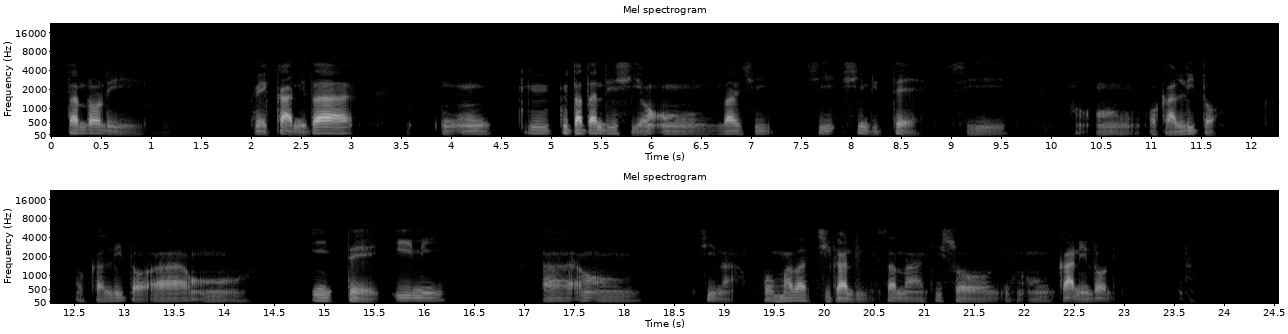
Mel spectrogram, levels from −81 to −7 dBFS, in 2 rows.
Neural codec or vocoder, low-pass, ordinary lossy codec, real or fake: none; 5.4 kHz; Opus, 64 kbps; real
